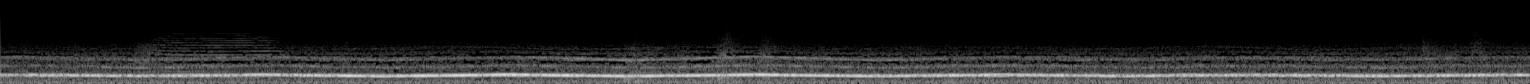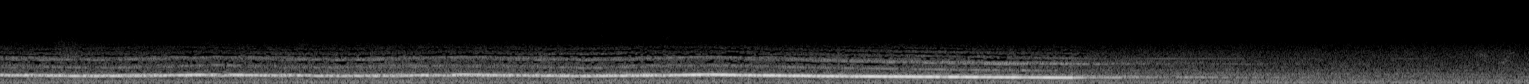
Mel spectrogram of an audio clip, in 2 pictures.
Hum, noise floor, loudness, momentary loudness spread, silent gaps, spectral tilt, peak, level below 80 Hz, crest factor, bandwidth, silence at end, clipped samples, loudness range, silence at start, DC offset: none; -38 dBFS; -18 LUFS; 8 LU; none; -10.5 dB/octave; -6 dBFS; -44 dBFS; 12 dB; 2.9 kHz; 0 s; under 0.1%; 6 LU; 0 s; under 0.1%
